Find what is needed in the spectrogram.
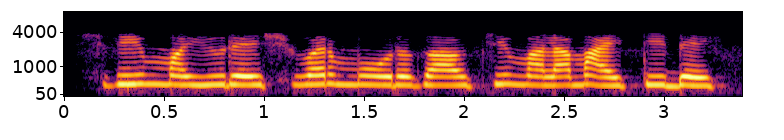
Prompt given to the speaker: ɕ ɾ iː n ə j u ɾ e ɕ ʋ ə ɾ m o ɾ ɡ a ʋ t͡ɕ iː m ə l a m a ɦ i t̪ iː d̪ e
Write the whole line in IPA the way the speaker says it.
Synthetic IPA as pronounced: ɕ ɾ iː m ə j u ɾ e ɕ ʋ ə ɾ m o ɾ ɡ a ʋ t͡ɕ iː m ə l a m a ɦ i t̪ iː d̪ e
